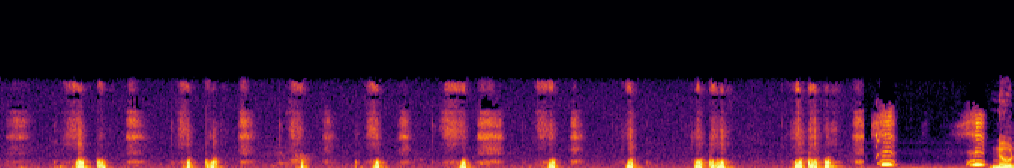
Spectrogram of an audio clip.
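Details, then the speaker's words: Rapid, harsh, noisy breaths about once a second ending in brief crying from a child with stridor and subcostal retractions due to upper airway obstruction. "Now, let's listen to what Strider sounds like. Notice here that the patient is experiencing strider with subcostal retractions."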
